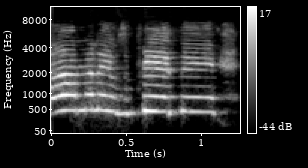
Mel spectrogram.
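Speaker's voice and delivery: put-on light, girlish Southern accent hello; cute Southern accent. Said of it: "this really cute Southern accent".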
